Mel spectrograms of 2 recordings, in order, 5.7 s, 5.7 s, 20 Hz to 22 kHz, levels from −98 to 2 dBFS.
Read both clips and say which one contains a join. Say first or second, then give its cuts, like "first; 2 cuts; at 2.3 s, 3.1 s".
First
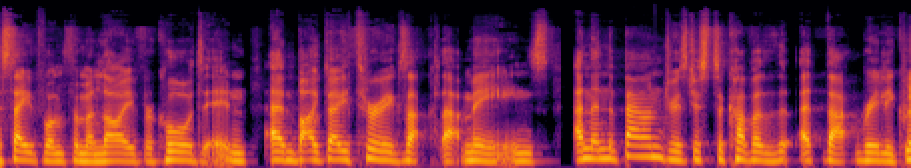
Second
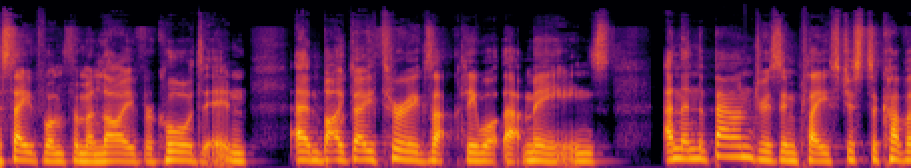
first; 4 cuts; at 1.6 s, 2.7 s, 3.5 s, 4.3 s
